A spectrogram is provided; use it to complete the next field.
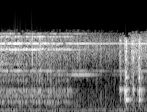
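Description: An old-fashioned telephone bell rings in a steady, continuous trill for a call from an Equitable Life Assurance Society representative, with a brighter burst of ringing near the end, heard alone and no voices, on a thin, muffled recording.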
